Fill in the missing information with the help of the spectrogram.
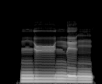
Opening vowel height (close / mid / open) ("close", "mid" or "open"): close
